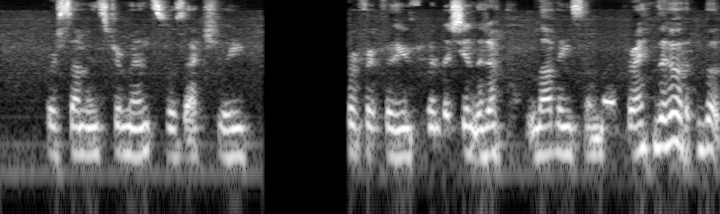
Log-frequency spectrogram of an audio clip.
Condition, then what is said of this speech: None; typical speech.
